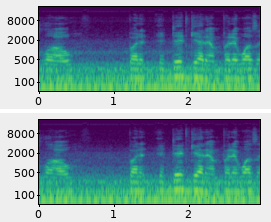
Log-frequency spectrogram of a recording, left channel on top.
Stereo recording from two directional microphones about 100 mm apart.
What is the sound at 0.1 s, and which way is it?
Speech, 5° left (ahead or behind).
